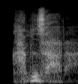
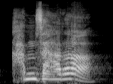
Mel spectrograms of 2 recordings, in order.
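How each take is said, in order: First: Near-whispered, much softer delivery; hushed exhortation. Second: Said in the usual way. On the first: Retold or imitated. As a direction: drop to a hush, almost no voice. Same exhortation amid hardship.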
